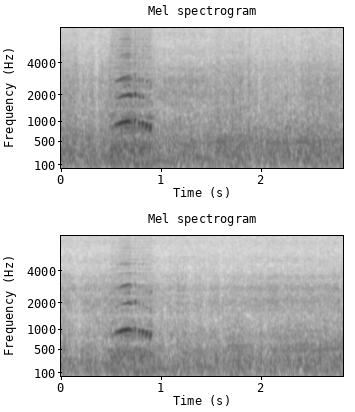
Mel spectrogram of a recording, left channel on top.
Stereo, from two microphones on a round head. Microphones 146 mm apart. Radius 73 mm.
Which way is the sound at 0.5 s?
40° left (ahead or behind).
